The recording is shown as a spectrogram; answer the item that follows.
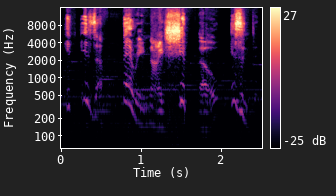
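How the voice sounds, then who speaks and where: A woman's voice: lowish voice, wildly swooping pitch, normal speed, faint music behind, heavily acted. A woman playing a fierce, fickle alien council member in a melodramatic comic radio play. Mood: curious. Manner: sharp, fanatical, melodramatic.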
